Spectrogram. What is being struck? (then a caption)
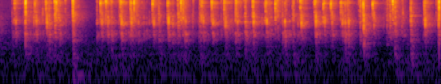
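Plastic mechanical keyboard. Fingertips type continuously with rapid key presses on a backlit full-size mechanical gaming keyboard with Cherry MX Blue switches and plastic keycaps, lying flat on a dark desk. A fast, uneven stream of sharp, bright clicks and clacks is heard, each key strike crisp and high with almost no ring and no low rumble.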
